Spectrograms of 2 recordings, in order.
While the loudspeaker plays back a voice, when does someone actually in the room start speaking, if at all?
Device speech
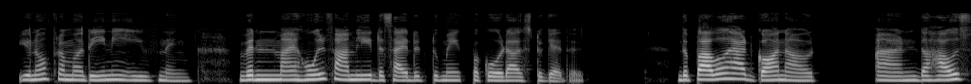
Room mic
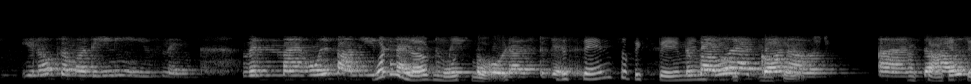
3.7 s

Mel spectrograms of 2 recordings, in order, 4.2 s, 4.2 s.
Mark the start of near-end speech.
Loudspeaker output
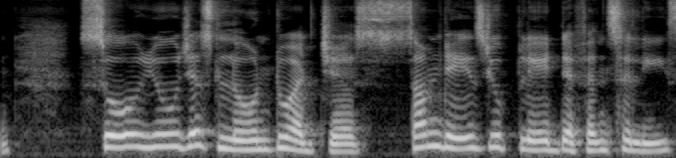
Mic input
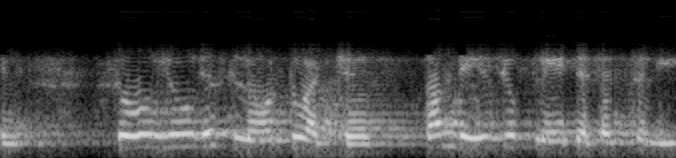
none

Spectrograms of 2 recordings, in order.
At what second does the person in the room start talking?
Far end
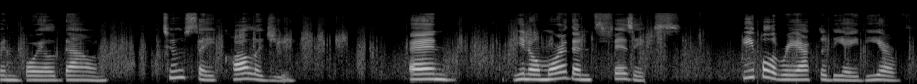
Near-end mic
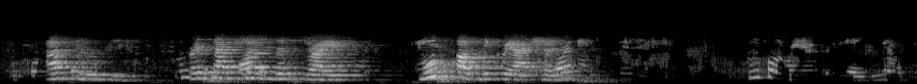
0.4 s

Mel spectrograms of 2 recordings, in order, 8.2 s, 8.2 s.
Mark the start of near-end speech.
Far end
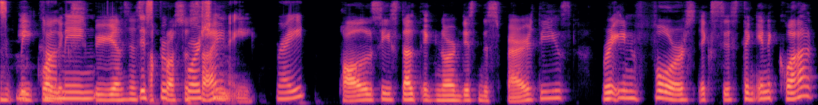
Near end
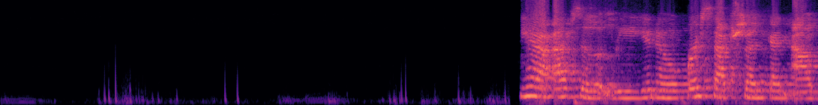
5.2 s

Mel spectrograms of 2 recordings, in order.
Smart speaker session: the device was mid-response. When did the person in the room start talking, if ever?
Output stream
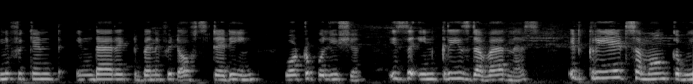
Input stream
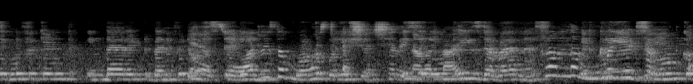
1.9 s

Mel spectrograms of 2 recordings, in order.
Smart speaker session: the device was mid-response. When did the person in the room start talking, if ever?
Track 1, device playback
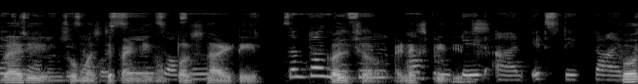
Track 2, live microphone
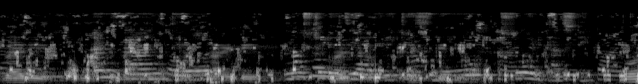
0.9 s

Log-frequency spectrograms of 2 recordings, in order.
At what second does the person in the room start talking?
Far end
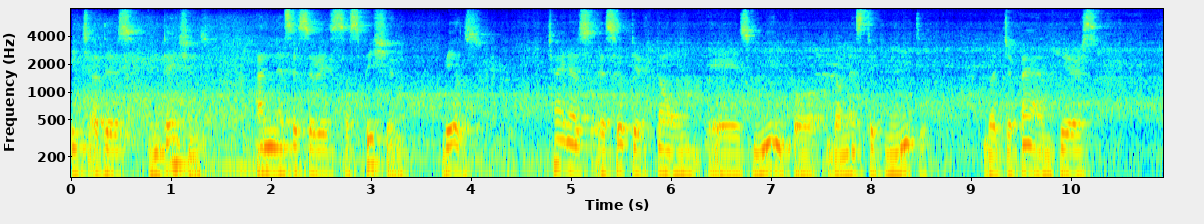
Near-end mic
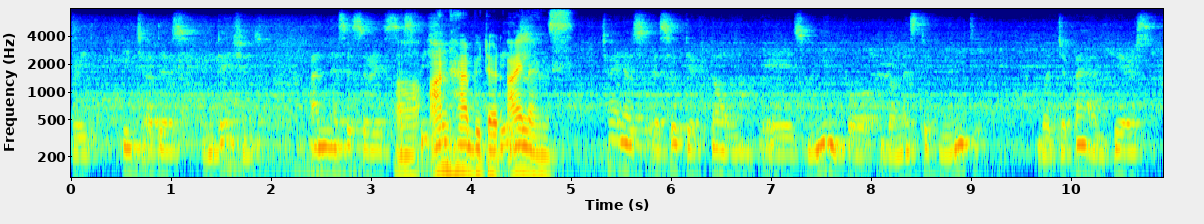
3.2 s

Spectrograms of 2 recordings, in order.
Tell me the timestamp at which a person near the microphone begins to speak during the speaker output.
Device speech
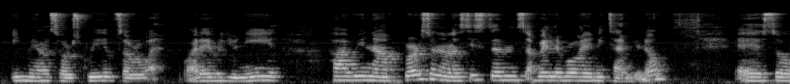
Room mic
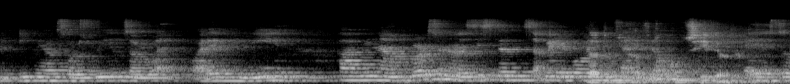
5.9 s

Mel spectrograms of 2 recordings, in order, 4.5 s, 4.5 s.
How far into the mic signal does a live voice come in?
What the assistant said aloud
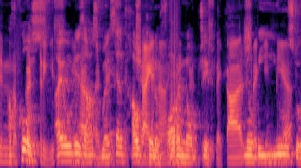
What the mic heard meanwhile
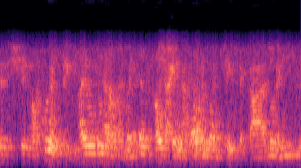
none

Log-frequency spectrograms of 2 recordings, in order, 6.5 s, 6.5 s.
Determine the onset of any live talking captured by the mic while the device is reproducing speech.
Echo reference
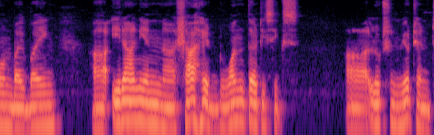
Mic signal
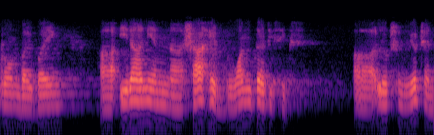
none

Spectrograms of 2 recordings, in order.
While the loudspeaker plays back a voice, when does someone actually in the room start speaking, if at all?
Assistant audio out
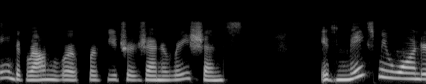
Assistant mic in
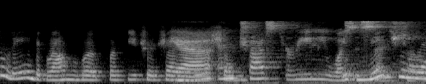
1.6 s

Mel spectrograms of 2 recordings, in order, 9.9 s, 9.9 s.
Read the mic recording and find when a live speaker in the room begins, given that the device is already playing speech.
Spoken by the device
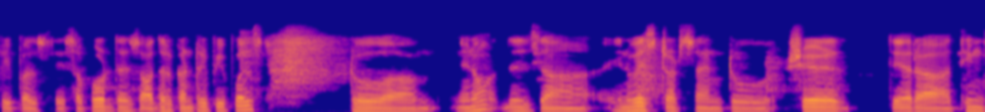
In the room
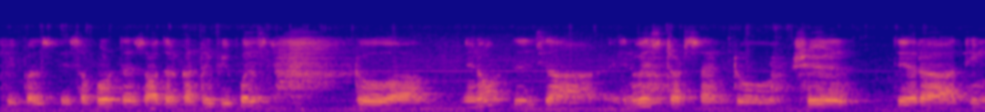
none

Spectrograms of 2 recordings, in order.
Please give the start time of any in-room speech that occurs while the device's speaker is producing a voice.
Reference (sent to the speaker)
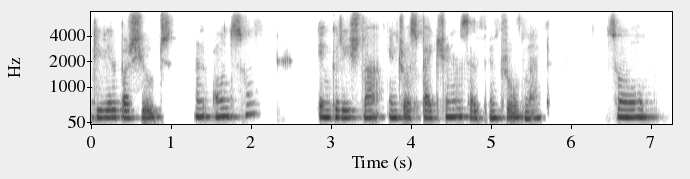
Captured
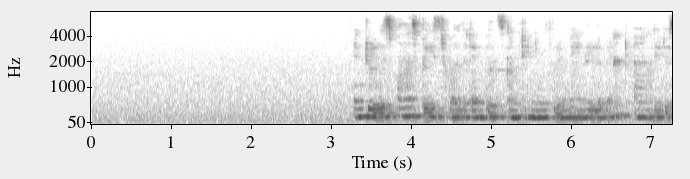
3.3 s

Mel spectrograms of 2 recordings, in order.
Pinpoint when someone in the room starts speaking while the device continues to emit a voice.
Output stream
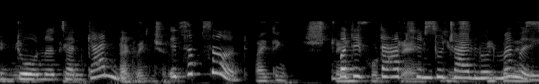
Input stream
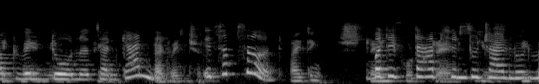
none

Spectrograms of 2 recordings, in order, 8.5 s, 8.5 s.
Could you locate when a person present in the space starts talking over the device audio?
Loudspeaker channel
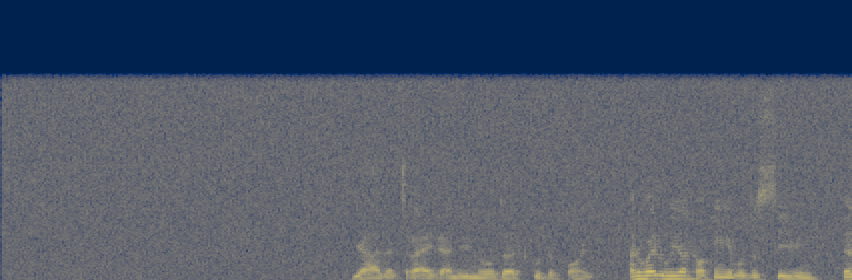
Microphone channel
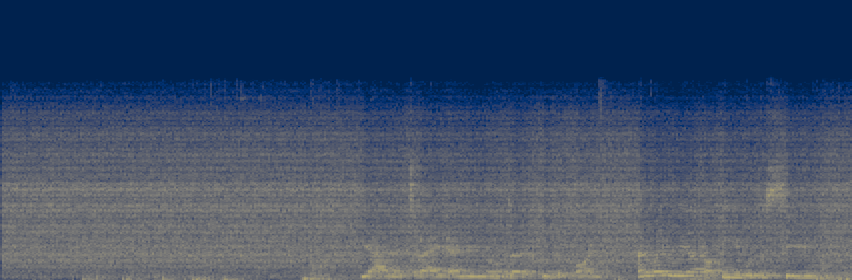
none

